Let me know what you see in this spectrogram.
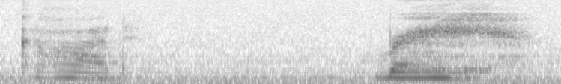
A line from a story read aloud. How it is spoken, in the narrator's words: Fraser gasps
